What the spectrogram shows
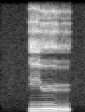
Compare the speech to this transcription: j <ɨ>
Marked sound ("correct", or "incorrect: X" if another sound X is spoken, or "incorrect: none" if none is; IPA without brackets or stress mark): incorrect: y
